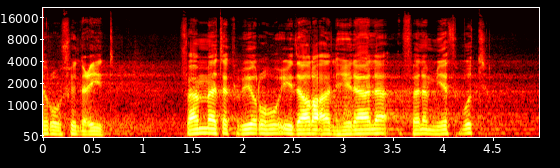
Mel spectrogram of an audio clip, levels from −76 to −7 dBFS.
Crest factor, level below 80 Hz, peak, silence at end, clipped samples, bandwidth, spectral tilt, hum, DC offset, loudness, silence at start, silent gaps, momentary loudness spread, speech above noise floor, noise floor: 16 dB; -54 dBFS; 0 dBFS; 0.1 s; under 0.1%; 17 kHz; -5.5 dB/octave; none; under 0.1%; -15 LUFS; 0 s; none; 11 LU; 23 dB; -37 dBFS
